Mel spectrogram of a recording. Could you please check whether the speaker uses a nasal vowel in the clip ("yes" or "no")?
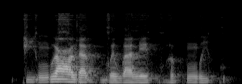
no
